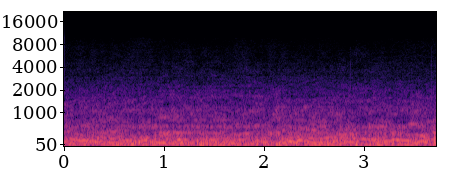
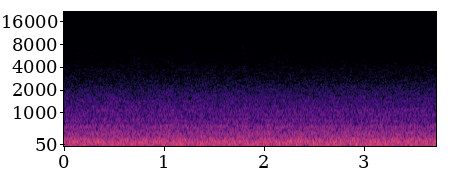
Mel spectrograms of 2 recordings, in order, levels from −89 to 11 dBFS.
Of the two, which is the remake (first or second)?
first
